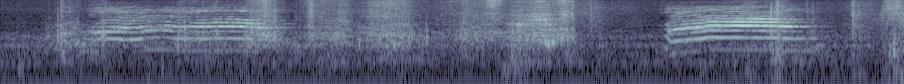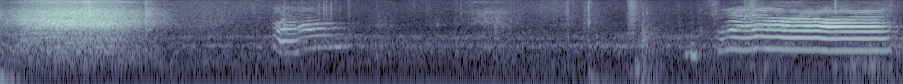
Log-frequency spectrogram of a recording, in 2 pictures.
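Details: Spring in a garden where two cats dash about: several meows, some short and rising, others longer and wavering, mixed with rustling, thumps and a brief hiss of noise midway.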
